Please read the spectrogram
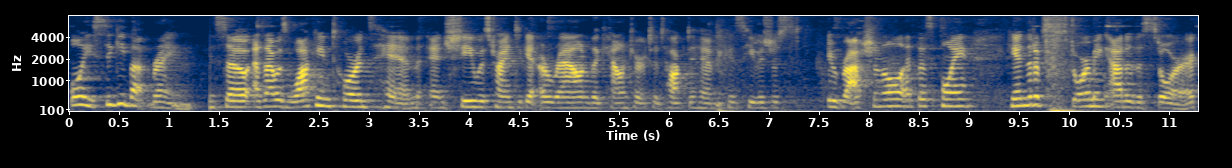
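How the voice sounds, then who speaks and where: In a plain, everyday voice, a woman with an American accent speaks at a moderate pace and medium pitch. Her pitch varies in an ordinary way, while her loudness swings widely. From United States. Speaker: YouTuber, former adult store worker. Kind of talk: story time. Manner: casual, filler-heavy.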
